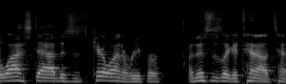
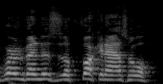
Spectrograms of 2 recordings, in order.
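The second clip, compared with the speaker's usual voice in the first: angry; 7 semitones higher, 5 dB louder than usual. Real, not acted. Burning from hot sauce.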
